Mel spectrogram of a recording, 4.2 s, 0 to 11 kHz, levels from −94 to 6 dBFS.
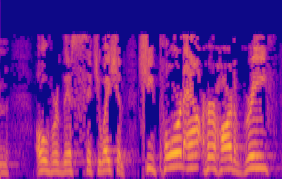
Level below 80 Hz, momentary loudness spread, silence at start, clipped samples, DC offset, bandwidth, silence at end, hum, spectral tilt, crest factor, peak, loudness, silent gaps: -70 dBFS; 13 LU; 0 s; under 0.1%; under 0.1%; 5.8 kHz; 0.15 s; none; -8 dB/octave; 16 dB; -4 dBFS; -20 LUFS; none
